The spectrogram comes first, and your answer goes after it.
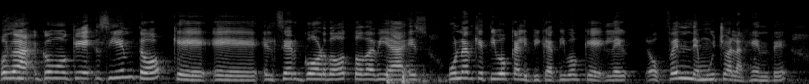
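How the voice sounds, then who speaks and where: Her voice sits high in pitch, with ordinary pitch variation. The woman talks at a fairly slow pace with hardly any pauses. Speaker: podcast co-host. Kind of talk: casual chat. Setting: studio.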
